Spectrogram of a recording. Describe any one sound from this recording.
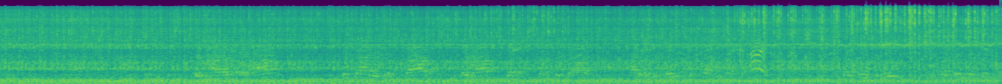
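A car engine idles with a deep, lumpy rumble close by.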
